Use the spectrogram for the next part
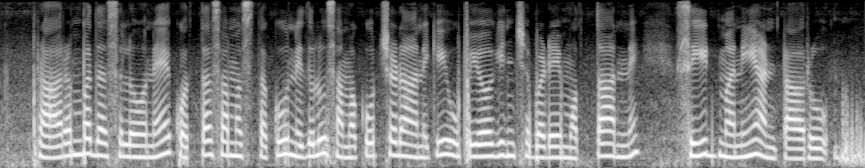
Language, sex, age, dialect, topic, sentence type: Telugu, male, 41-45, Central/Coastal, banking, statement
